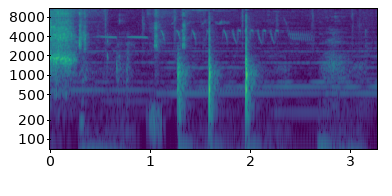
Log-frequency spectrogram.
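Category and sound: household object, knocking on a door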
